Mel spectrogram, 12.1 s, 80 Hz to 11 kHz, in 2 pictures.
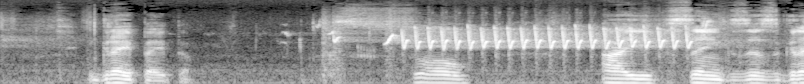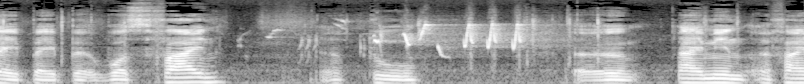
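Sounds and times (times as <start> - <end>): small bird trilling: 1.6 - 5.6, 7.8 - 10.4.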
